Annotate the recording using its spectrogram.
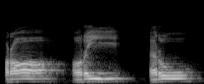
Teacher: ujung lidahnya bertemu dengan langit-langit bagian depan. Bukan kayak R itu.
